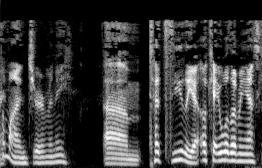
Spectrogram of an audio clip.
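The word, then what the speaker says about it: Cäzilia: The wife's name was Kazelia. Sigelia. Frank. No, if I'm not mistaken, if you begin a word with C in German, it's pronounced like a TS.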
